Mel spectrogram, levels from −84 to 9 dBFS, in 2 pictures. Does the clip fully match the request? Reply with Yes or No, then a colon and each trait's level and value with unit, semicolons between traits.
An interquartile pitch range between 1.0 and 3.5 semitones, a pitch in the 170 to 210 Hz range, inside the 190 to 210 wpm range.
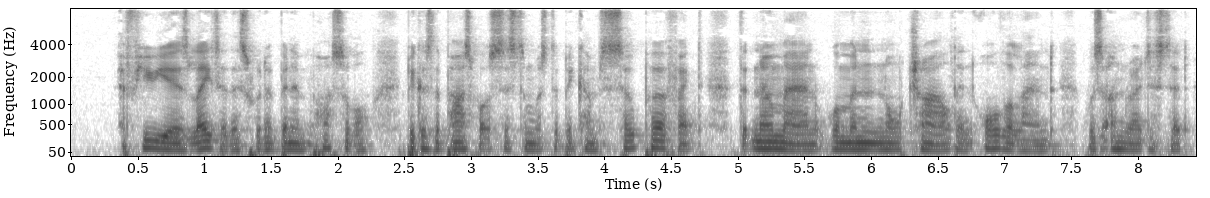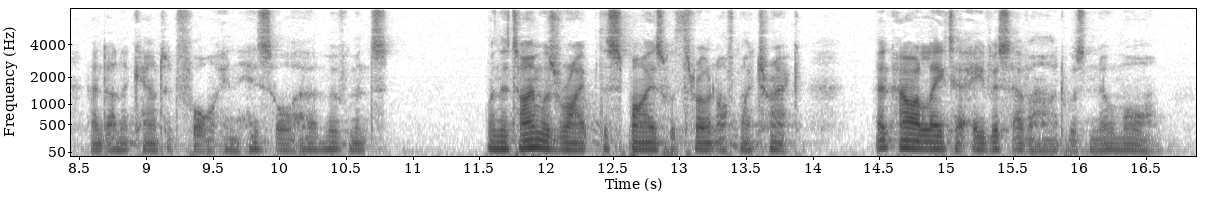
No: average, 2.8 semitones; very low, 90 Hz; fast, 205 wpm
